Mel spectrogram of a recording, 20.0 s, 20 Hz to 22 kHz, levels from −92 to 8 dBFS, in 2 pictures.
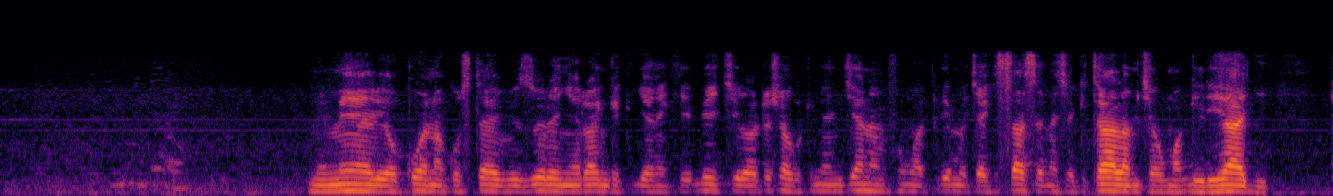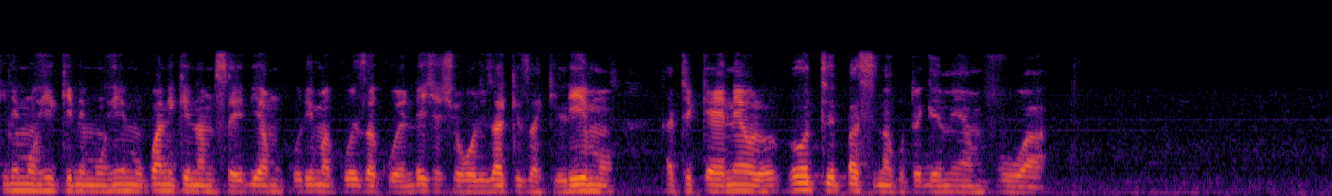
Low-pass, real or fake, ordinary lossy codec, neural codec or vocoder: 7.2 kHz; real; Opus, 24 kbps; none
